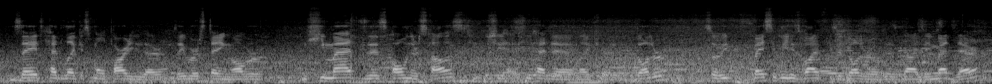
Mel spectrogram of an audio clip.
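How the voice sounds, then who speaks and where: A man talking at a fairly quick clip, loudness very even, ordinary pitch variation, noticeable background noise behind him. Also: fairly high pitch for a man. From Ukraine. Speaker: international student, fraud victim. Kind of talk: interview. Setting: outdoors near traffic.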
